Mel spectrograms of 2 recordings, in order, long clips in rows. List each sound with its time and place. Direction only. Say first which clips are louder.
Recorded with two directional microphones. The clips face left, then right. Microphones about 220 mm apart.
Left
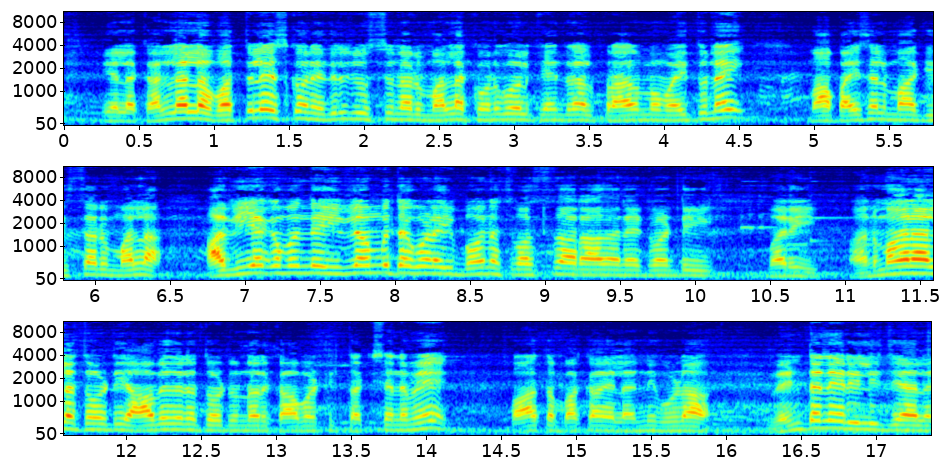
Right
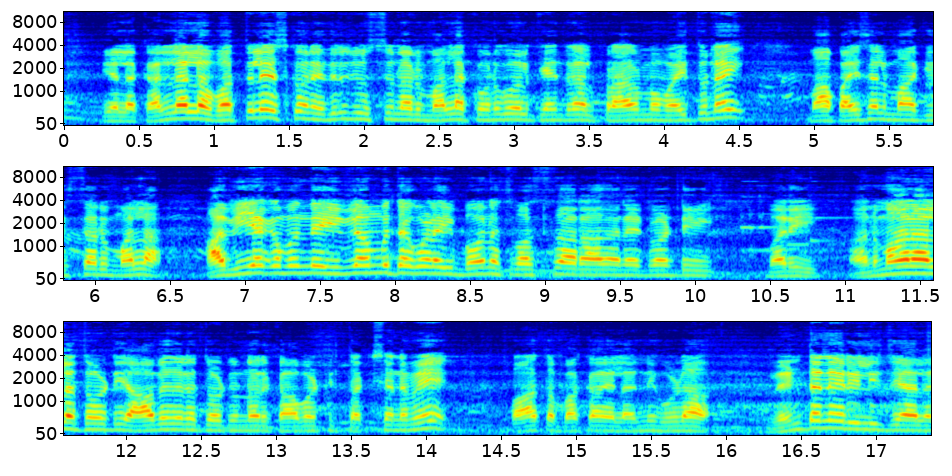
0.3 s a man's voice: right 1 dB; 5° right (ahead or behind)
